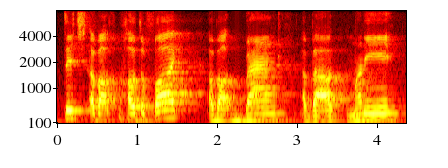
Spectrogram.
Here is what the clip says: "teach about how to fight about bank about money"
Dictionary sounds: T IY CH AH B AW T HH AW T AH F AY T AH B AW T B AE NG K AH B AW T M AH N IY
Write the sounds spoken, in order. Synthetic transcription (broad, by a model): T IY CH AH B AW T HH AW T AH F AY T AH B AW T B AE NG K AH B AW T M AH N IY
